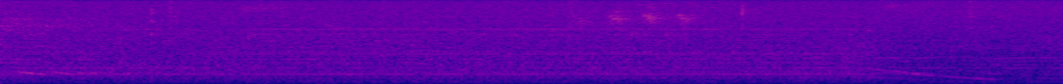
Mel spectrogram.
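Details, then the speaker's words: Original Xbox optical drive, light flashing: steady whirring that hunts and changes direction then winds down, struggling to read a disc; busted drive belt suspected; optical drive whirring and struggling to read. "that's the disk drive making all that noise see how it's flashing it's trying to trying to do something with the drive"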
